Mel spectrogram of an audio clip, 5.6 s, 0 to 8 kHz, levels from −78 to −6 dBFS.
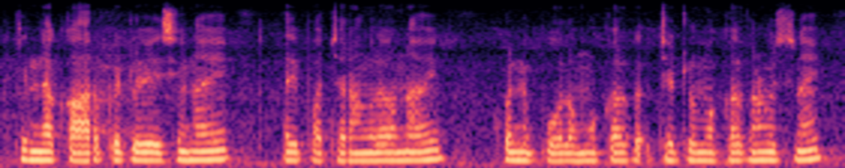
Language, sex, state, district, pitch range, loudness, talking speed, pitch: Telugu, male, Telangana, Mahabubabad, 140-150 Hz, -16 LUFS, 150 wpm, 145 Hz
